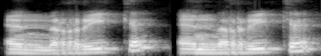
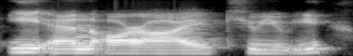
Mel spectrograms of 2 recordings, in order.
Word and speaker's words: Enrique: Because the problem is N, and R, those two are very close together. It's actually difficult to transition between the two letters.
